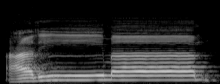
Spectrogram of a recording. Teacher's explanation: وَكَفَى بِاللَّهِ عَلِيمًا، علیم میں لام کو یا کے سامنے آئیں گے، یا مدہ ایک امتداد میں کھینچیں گے، میم کے اوپر تنوین غنہ کریں گے، وقف میں تنوین کو الف سے بدلیں گے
